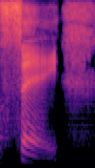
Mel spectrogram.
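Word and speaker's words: פ: And a pay without a dag is pronounced as an f and therefore we call it a fay but it's the exact same letter.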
